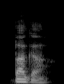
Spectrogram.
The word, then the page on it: bugger: Australian English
